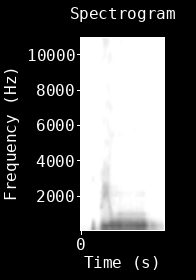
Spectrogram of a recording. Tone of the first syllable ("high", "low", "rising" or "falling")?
low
